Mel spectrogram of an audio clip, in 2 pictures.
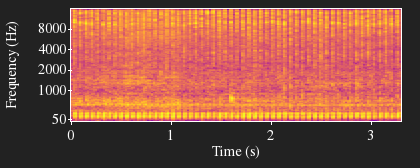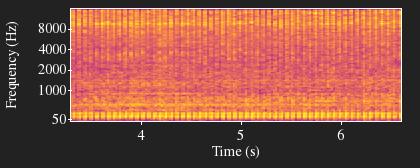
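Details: Gravely Commercial 10A Kohler single-cylinder, snowblower attached, just after first start following rebuild (new piston, rings, rod, governor parts, crank ground 10 under): crisp, steady fast even putter with no knocks or misses; healthy running.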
